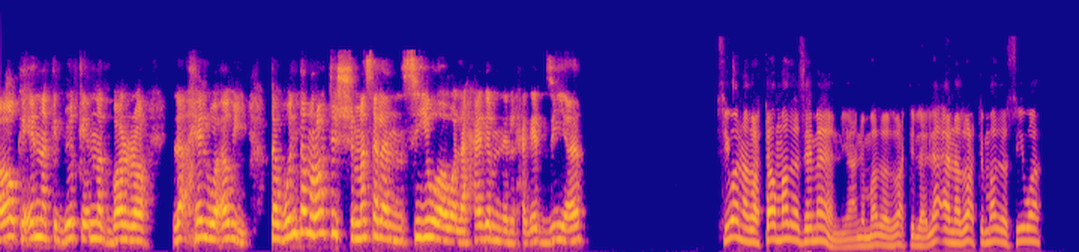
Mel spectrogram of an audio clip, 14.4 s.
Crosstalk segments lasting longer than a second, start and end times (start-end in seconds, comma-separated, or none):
none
